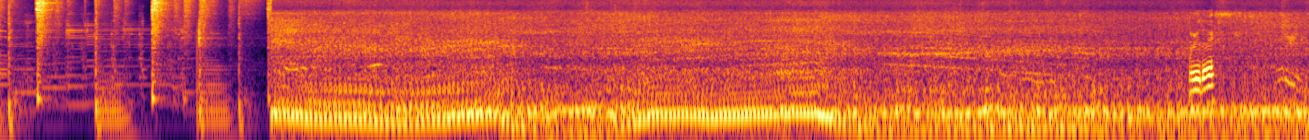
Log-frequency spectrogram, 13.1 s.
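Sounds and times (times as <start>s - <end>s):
motorcycle engine running: 2.7s - 13.0s.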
